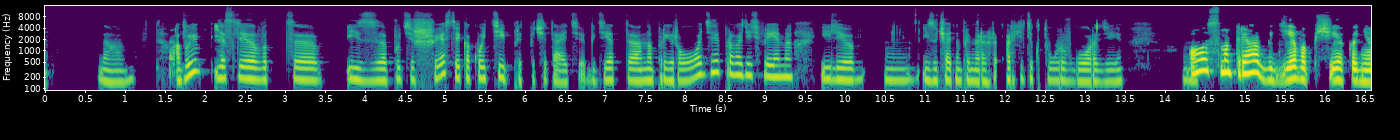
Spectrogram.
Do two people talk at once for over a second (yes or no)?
no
